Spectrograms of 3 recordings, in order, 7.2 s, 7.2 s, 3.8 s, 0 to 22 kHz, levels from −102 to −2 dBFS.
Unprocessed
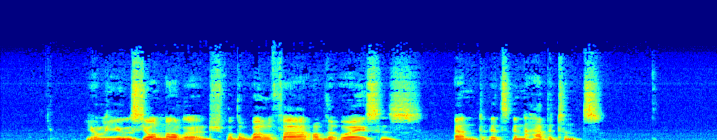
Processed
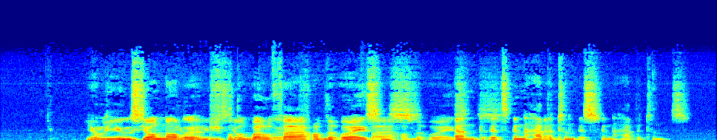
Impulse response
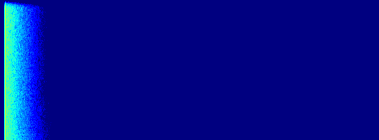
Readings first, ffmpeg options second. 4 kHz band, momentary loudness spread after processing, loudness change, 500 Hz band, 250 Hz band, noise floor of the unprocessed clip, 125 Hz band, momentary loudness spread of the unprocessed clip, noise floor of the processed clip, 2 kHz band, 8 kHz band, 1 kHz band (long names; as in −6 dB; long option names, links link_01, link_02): +1.0 dB, 20 LU, +0.5 dB, +0.5 dB, +2.0 dB, −69 dBFS, −0.5 dB, 11 LU, −68 dBFS, +1.0 dB, +1.0 dB, +0.5 dB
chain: -af "aecho=1:1:4.6:0.37,aecho=1:1:883:0.251"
